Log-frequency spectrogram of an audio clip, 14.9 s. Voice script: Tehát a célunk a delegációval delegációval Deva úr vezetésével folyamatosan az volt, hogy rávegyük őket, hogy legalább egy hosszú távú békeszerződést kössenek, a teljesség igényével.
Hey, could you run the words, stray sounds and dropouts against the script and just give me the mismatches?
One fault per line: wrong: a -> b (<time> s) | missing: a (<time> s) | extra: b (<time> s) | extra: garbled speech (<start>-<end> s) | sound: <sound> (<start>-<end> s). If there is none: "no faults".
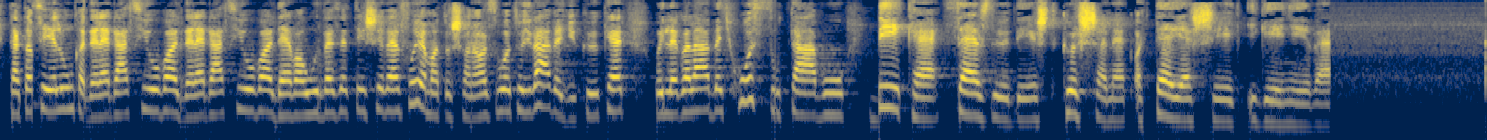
no faults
